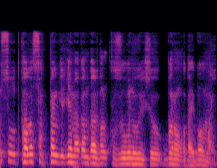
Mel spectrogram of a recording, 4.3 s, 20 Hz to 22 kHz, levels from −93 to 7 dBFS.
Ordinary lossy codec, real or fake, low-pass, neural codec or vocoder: none; fake; 9.9 kHz; codec, 44.1 kHz, 2.6 kbps, DAC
